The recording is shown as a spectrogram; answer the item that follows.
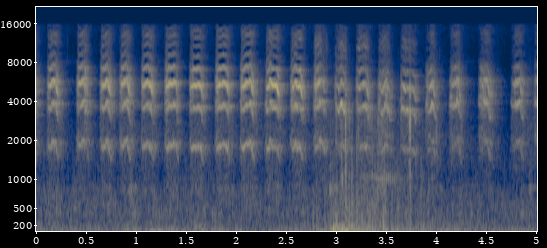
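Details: Young oriental magpie-robin begging its mother for food near a home: a steady, insistent series of rasping squawks, about four per second, continuing without pause, with a faint thump in the background.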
